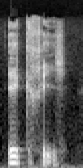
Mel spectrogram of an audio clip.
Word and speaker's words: écrit: IRE here, IT, but then phonetically it's I as well because you don't pronounce the final T, okay? Écrire, écrit. I-R-E-I-T, same group. Dire, dit. Okay, then E-T-T-R-E will give you this I-S, but then you don't pronounce the S, so you get I.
